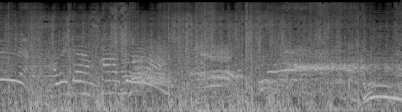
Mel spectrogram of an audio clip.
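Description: Horses in the Western video game Red Dead Redemption, several loud whinnies and neighs rising and falling over galloping hoofbeats, with a voice talking underneath throughout.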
